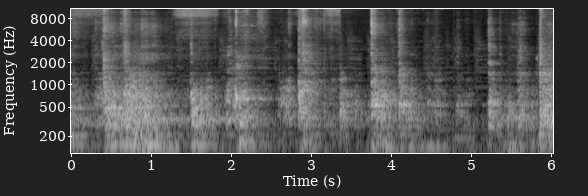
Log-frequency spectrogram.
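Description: Sheet-metal dryer cabinet and panels knocking and clattering as they are handled and fitted back together, with several sharp, irregular knocks.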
